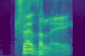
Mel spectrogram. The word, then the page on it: trevally: British English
